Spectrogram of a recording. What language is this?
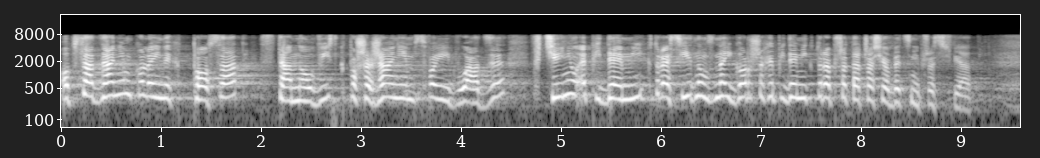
Polish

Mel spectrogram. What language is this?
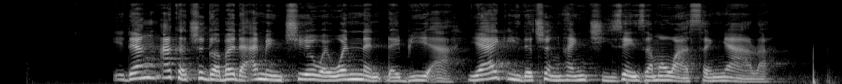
Hausa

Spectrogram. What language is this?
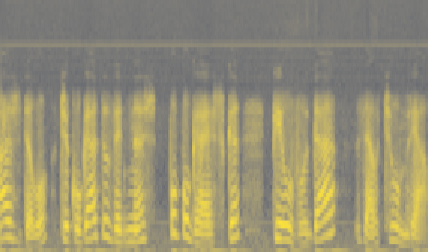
Bulgarian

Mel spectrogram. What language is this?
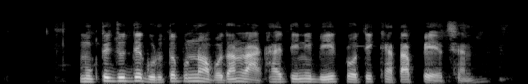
Bangla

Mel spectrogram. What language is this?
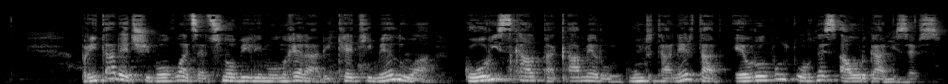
Georgian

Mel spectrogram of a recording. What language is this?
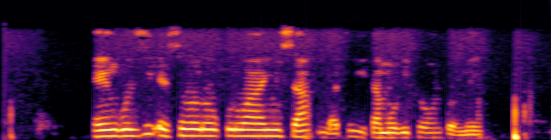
Ganda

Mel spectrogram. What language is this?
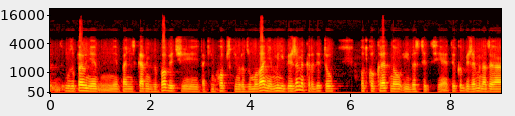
Polish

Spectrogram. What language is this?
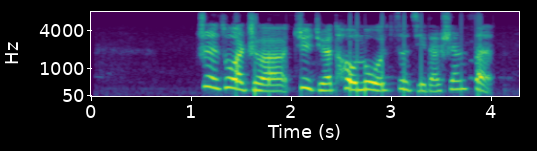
Chinese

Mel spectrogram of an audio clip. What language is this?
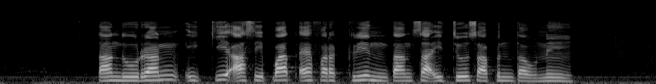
Javanese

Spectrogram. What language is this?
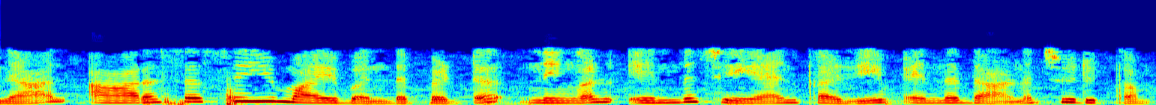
Malayalam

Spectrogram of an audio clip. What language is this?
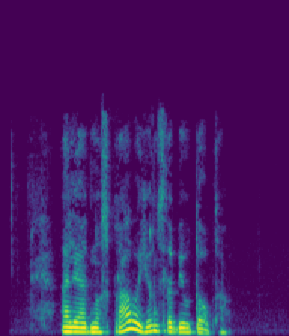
Belarusian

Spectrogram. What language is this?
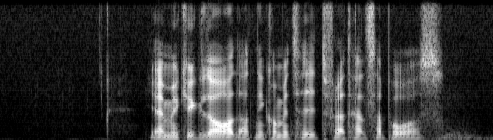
Swedish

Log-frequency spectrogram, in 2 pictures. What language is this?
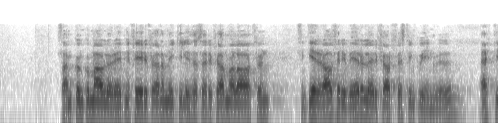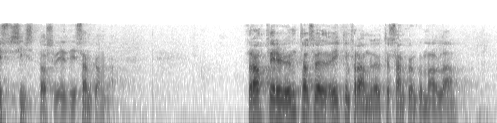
Icelandic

